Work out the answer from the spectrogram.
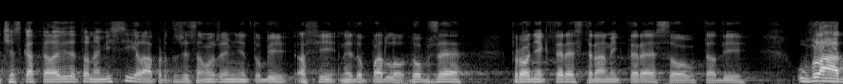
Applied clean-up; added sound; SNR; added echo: none; none; none; none.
